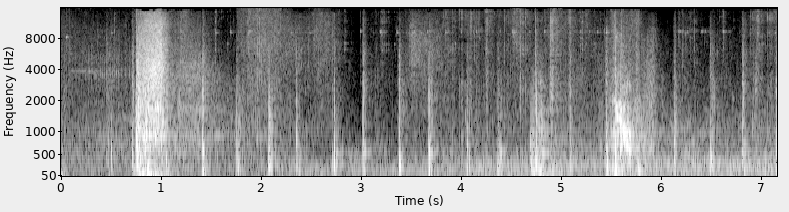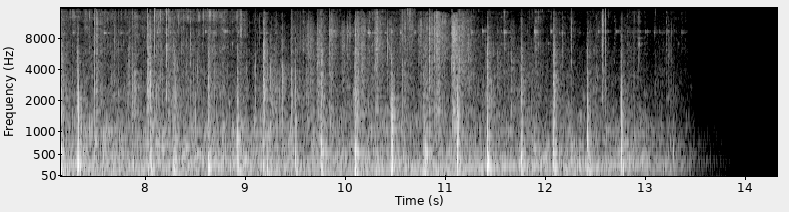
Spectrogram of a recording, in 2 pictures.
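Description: Footsteps thud quickly on a stone floor, echoing in a stone corridor.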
